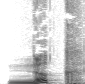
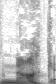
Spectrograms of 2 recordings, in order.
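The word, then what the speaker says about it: Nøkk: But for this week, we will dive into the new operators who are Nook is how they pronounced it. – Mm-hmm. – You're probably going to hear a lot of Nock and a lot of Nook, so I would just get used to it.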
